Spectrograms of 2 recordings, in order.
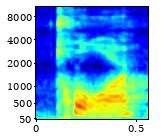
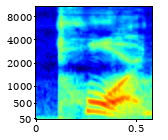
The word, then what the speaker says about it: toward: In tears, he hops toward the finish line. Toward 的念法我都要I have to remind myself，他那个不发音，他念 toward，那个 W 不要看它 toward。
